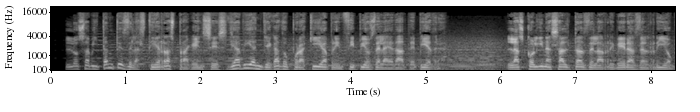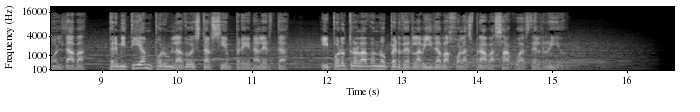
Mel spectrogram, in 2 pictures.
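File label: Spanish, male, narration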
